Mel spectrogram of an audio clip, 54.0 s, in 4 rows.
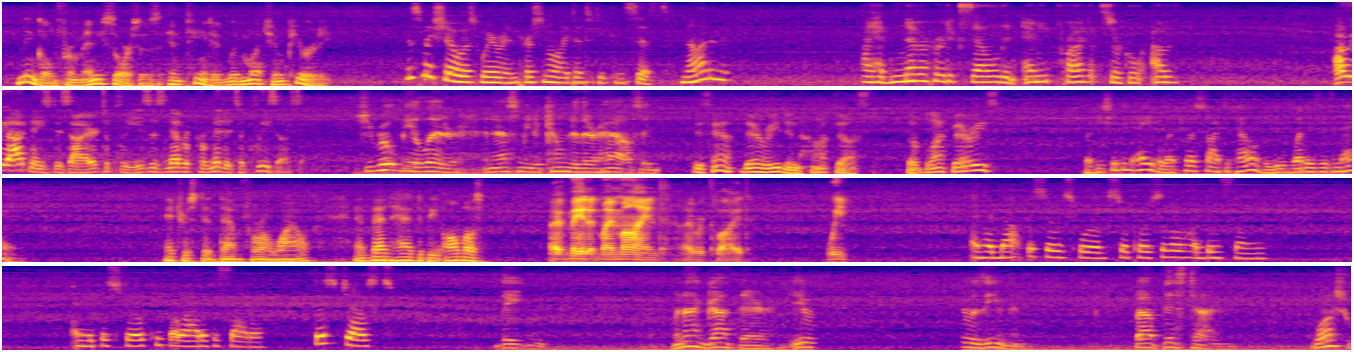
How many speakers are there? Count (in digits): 10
